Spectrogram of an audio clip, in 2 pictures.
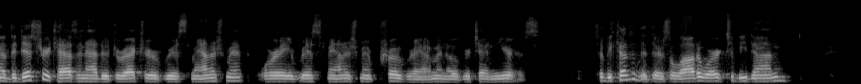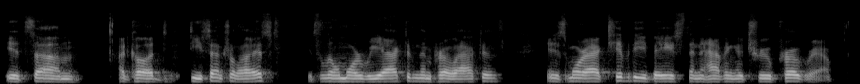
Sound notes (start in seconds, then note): none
